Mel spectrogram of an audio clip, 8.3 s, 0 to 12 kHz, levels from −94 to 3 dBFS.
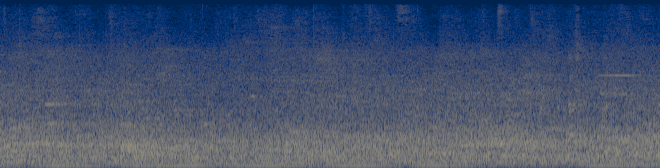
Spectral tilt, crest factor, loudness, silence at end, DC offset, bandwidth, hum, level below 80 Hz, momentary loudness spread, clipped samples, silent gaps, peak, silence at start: -6.5 dB/octave; 14 dB; -41 LUFS; 0 s; under 0.1%; 11.5 kHz; none; -54 dBFS; 2 LU; under 0.1%; none; -26 dBFS; 0 s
